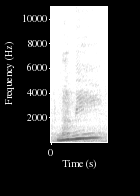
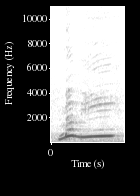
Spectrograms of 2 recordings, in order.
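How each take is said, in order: First: The word is said very quietly. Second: The word is said a little louder.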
